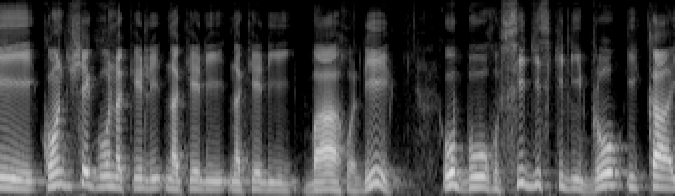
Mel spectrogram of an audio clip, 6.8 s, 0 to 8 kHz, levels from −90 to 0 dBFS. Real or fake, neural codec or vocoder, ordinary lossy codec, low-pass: real; none; none; none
